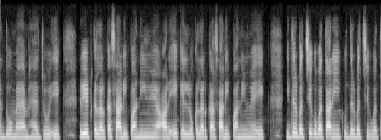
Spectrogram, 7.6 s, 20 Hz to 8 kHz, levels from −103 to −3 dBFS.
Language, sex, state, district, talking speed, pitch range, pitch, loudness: Hindi, female, Bihar, Jamui, 250 wpm, 205-220 Hz, 210 Hz, -18 LUFS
